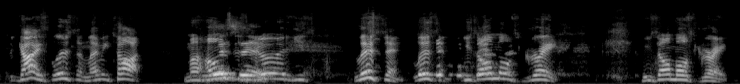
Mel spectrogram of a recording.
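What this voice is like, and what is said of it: Imitates another person's voice. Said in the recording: “your impersonation? Sucked.”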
